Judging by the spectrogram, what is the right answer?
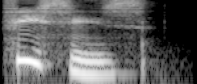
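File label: "feces", British English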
